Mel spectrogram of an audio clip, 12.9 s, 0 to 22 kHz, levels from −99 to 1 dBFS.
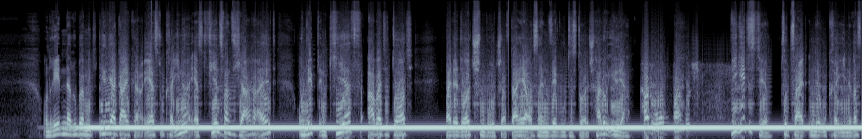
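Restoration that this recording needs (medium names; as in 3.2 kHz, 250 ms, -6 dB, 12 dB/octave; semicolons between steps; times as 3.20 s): clip repair -16 dBFS; de-click; band-stop 340 Hz, Q 30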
